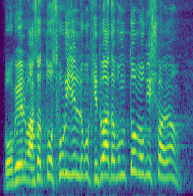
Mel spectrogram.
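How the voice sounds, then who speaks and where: A middle-aged pastor with a hoarse, worn, high voice preaches quickly and emphatically in an earnest Sunday sermon that includes personal testimony. He keeps posing rhetorical questions to his congregation.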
